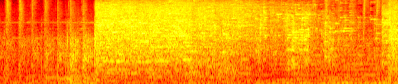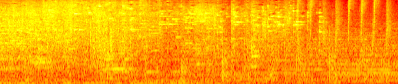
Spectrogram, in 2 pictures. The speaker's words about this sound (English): Downstairs, he unbolts the doors and tries to open them, but can't. It's jammed. He throws a table through the window.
